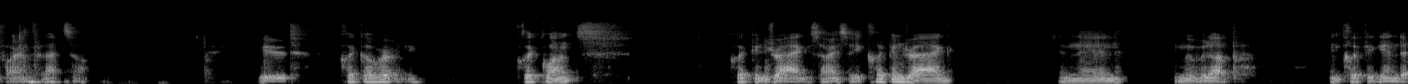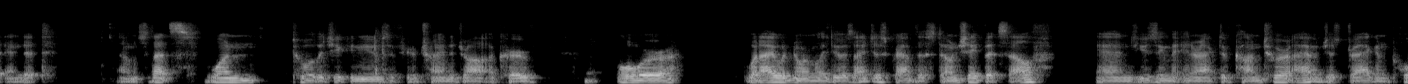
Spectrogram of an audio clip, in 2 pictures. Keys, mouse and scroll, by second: 0.2 ctrl+z, 1.8 click, 15.0 ctrl+click, 17.8 Delete, 22.3 click.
